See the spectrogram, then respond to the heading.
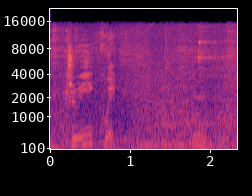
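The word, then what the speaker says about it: Chwee kueh: How do you pronounce this dish? Chui Kwek.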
